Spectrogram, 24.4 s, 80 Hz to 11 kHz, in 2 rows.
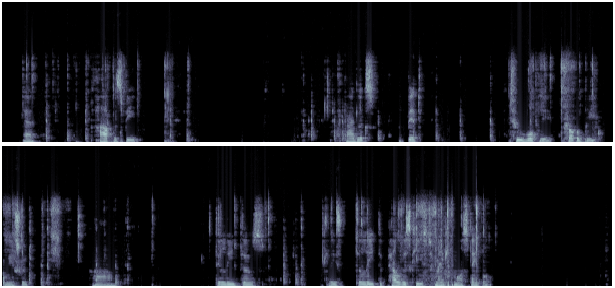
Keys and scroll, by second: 2.2 alt+a, 11.6 alt+shift+3, 20.5 shift+Delete, 20.9 Return.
